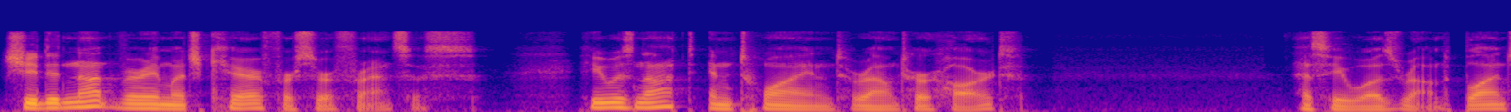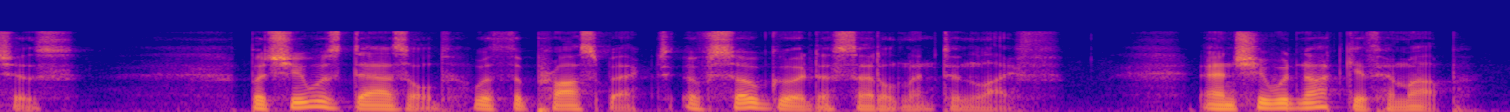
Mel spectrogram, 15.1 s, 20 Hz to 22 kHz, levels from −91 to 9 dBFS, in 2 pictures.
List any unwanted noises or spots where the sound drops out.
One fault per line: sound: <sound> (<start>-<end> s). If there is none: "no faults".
no faults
